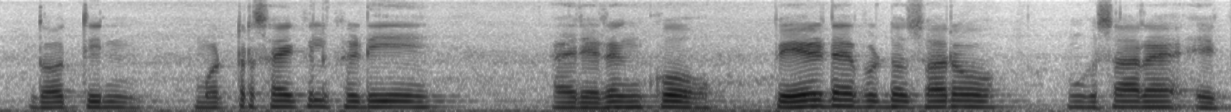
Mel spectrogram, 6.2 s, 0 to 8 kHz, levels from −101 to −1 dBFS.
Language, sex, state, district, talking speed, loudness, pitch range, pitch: Marwari, male, Rajasthan, Churu, 145 wpm, -17 LUFS, 145-155 Hz, 150 Hz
